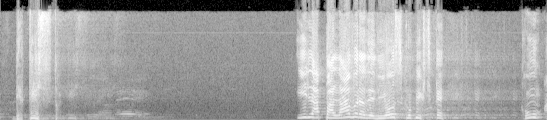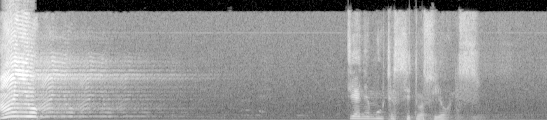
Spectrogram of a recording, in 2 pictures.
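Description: An elderly man speaks emphatically into a microphone over a loudspeaker, with echo.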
